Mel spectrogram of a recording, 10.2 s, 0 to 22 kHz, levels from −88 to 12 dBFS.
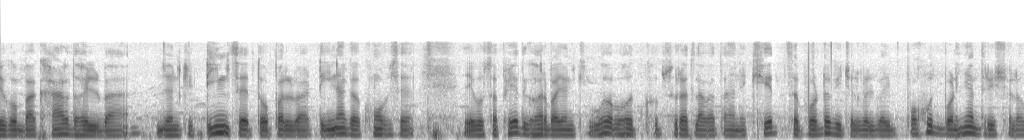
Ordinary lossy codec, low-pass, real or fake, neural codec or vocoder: none; 7.2 kHz; fake; vocoder, 44.1 kHz, 128 mel bands every 256 samples, BigVGAN v2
